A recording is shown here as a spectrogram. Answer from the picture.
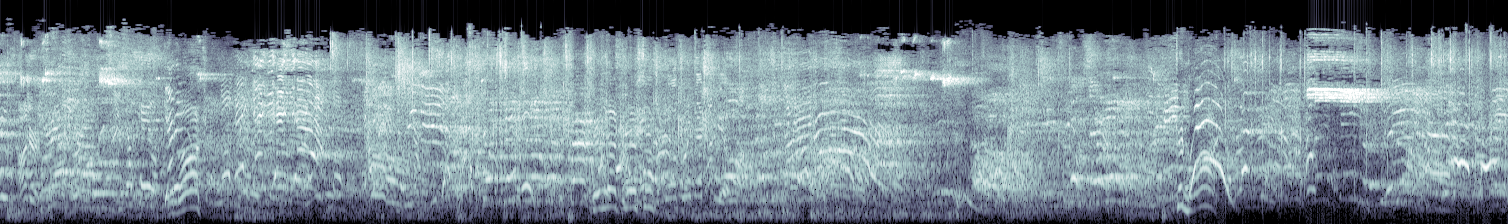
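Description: Basketball game sounds on a hardwood gym floor: a ball bouncing and players running, with many overlapping voices of players and spectators calling out.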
